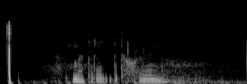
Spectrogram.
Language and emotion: Russian, neutral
